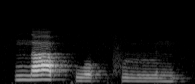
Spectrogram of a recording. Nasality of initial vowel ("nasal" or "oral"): oral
